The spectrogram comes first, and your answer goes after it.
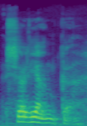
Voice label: "Solianka", pronounciations; Fourth Way; Beelzebub

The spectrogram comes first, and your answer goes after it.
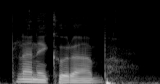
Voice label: "Planekurab", pronounciations; Fourth Way; Beelzebub

